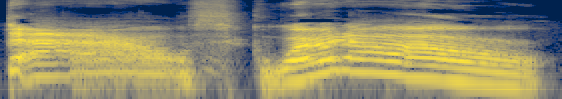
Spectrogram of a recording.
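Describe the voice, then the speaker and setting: A man's voice: very high-pitched, sing-song, extremely slow, vocal fry, pushed and bright, heavily acted. A man voicing a small, cute turtle creature in an amateur puppet show, repeating itself in creature chirps. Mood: upset, wailing. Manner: repetitive creature chirping, swooping.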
